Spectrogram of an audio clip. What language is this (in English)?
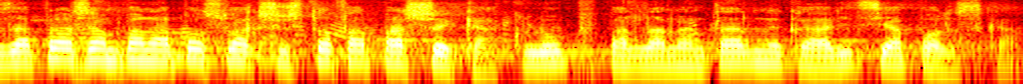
Polish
